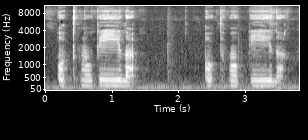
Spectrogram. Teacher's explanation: So that second sound in there, ila, is long.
